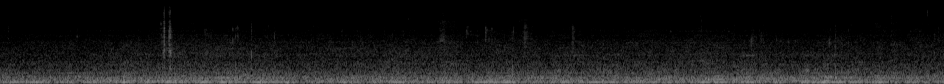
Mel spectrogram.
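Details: Steady low engine-like hum and rumble fills the recording, broken by a few faint clicks and knocks.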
